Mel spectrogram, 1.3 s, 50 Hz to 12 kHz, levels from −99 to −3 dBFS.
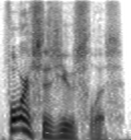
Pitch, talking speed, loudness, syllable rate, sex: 130 Hz, 135 wpm, -18 LUFS, 5.0 syllables/s, male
